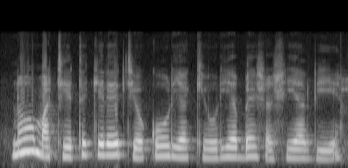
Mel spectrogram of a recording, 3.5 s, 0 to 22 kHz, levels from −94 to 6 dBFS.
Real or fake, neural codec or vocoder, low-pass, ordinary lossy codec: real; none; 10.8 kHz; none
